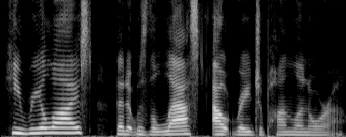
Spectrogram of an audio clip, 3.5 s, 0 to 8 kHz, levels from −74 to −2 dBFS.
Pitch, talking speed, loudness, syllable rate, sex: 210 Hz, 175 wpm, -18 LUFS, 5.6 syllables/s, female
